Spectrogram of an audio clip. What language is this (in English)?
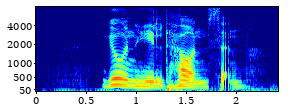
Swedish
